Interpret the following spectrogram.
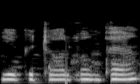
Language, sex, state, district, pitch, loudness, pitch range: Hindi, female, Bihar, Darbhanga, 230 Hz, -19 LUFS, 225-235 Hz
